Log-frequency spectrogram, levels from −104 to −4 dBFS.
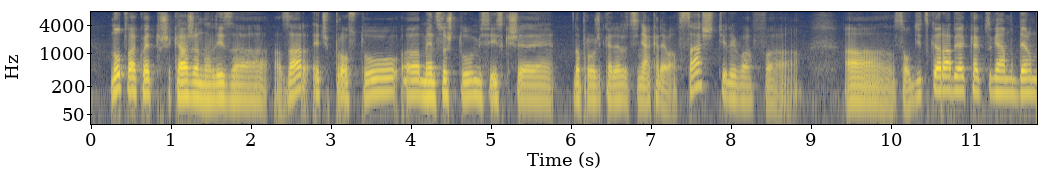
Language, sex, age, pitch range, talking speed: Bulgarian, male, 20-39, 110-135 Hz, 150 wpm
